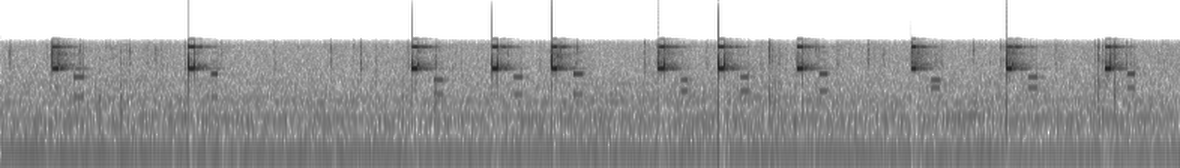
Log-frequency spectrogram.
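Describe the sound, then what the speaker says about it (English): Key presses on a Bugs Bunny animated cordless telephone beep out about a dozen short dialing tones in an uneven rhythm, each one crisp and close against a faint steady background hum. "I'm going to go ahead and dial the numbers."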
